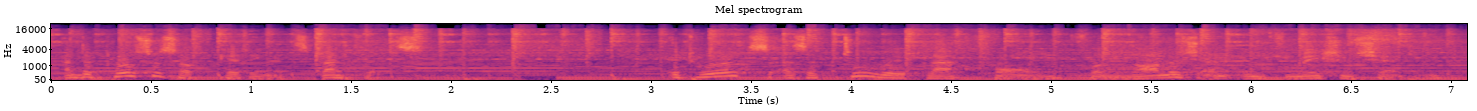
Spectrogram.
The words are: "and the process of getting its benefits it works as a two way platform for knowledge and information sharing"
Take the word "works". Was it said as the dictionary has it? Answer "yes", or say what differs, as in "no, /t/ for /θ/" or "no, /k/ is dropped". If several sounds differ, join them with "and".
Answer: yes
